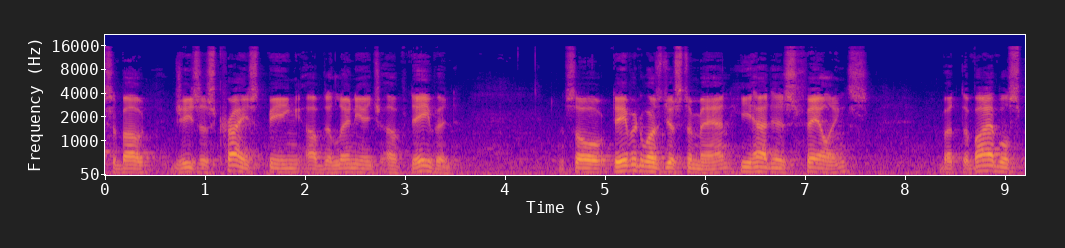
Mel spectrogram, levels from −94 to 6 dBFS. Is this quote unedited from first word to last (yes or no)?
yes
